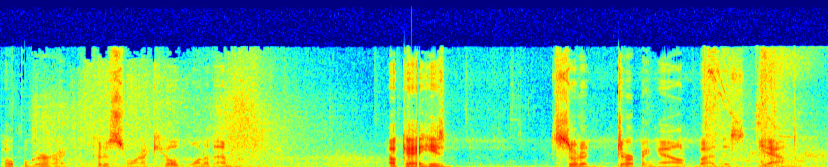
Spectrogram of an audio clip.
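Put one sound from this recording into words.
Energy weapons fire in sharp bursts.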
